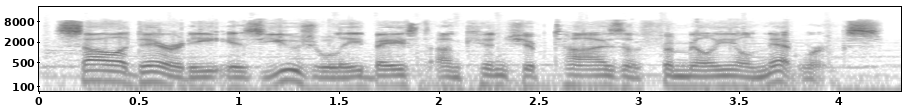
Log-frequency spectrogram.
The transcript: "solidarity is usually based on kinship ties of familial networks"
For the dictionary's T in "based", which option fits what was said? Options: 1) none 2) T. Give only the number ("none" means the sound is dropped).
2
